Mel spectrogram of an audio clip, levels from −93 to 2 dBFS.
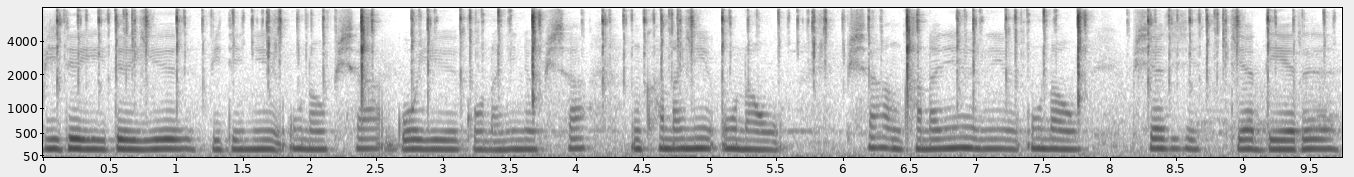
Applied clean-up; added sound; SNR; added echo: none; Computer keyboard; 2 dB; none.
